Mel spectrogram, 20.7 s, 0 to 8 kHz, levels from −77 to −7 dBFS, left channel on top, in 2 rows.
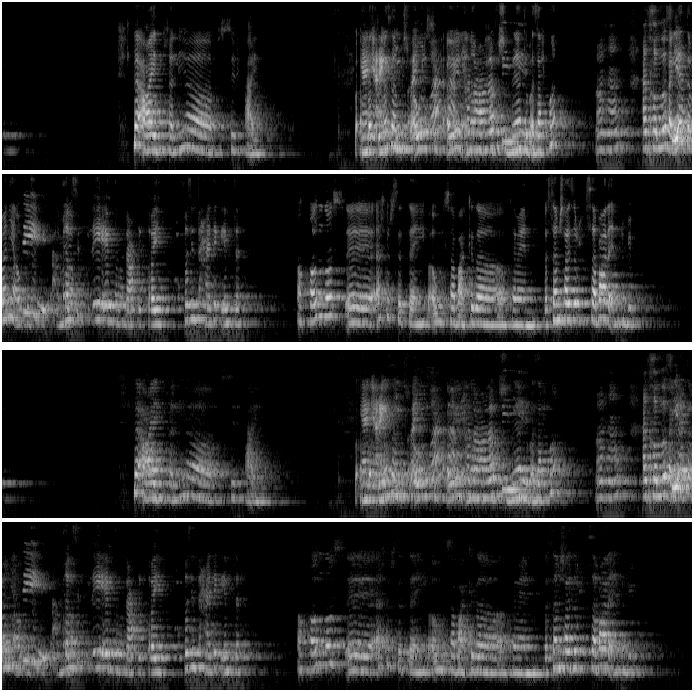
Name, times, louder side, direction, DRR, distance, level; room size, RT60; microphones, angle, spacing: voice 1, 1.7-3.2 3.4-3.9 5.4-8.3 10.0-10.7 11.2-11.4 12.0-12.3 14.8-19.8, left 4 dB, 60° left, 7 dB, 0.5 m, -30 dB
voice 2, 5.4-7.9 8.9-10.2 10.7-11.4 11.7-12.8 13.1-13.9, left 1 dB, 15° left, 2 dB, 0.7 m, -31 dB
6.0 x 5.3 x 5.2 m, 1.2 s
head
